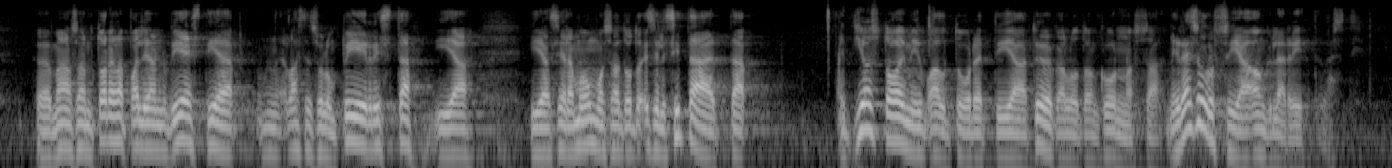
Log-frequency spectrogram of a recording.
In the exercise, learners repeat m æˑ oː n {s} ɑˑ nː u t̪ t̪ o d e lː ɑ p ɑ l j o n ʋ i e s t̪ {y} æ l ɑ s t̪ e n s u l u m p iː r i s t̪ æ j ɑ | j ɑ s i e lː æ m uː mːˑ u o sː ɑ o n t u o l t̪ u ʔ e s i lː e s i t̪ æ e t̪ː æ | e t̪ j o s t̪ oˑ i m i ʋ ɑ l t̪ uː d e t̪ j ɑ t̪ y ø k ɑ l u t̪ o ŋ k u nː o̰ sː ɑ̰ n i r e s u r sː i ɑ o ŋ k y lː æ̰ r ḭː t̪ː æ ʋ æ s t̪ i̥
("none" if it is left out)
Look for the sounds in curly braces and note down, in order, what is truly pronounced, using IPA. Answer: s, i

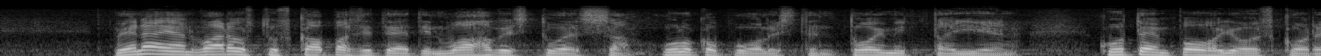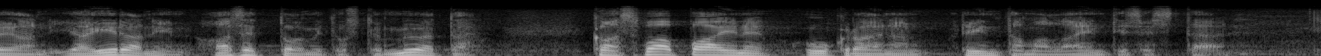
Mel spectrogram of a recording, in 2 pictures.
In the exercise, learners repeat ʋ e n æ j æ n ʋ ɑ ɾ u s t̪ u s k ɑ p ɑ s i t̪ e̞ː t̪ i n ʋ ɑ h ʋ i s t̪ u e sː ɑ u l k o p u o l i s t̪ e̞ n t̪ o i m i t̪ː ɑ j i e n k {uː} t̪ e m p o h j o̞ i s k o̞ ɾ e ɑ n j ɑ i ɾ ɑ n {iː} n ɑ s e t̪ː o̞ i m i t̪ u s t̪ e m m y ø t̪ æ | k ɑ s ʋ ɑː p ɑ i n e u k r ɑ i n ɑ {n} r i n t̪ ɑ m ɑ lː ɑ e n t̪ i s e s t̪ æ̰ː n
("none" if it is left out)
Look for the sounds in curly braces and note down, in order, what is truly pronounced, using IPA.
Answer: u, i, n

